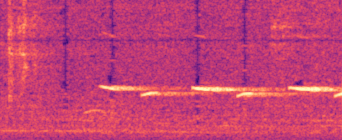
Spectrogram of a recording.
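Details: A great tit sings clear, high whistled notes in a seesawing high-low pair, repeated quickly over a quiet background; a garden and woodland bird that nests in holes.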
